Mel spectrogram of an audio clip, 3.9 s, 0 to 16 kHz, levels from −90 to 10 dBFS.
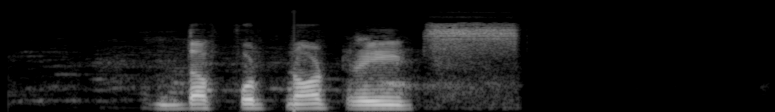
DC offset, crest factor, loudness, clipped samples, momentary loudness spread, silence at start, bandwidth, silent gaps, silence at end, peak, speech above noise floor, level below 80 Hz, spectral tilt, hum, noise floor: under 0.1%; 18 dB; -22 LUFS; under 0.1%; 15 LU; 0.8 s; 7.4 kHz; none; 1.3 s; -6 dBFS; over 69 dB; -62 dBFS; -5 dB/octave; none; under -90 dBFS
